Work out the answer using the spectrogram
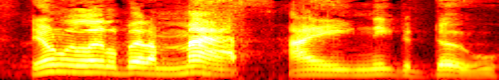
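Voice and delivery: faked, put-on American accent. After teasing Americans for saying math: put-on American accent. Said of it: "That was my American accent".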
